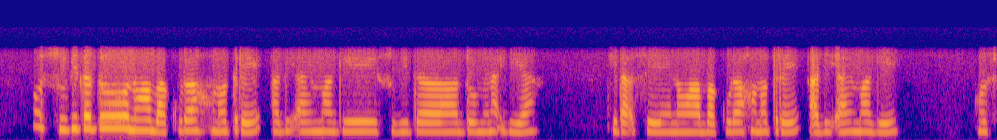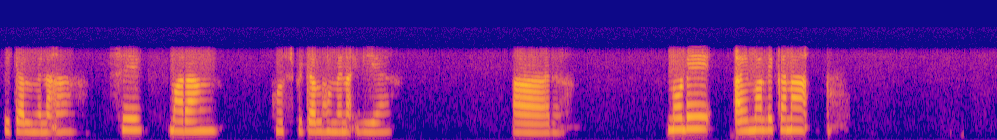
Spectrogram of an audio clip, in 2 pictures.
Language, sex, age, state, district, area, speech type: Santali, female, 18-30, West Bengal, Bankura, rural, conversation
